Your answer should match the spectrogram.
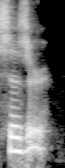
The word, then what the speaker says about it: Scizor: I call Scizor Scizor, and Pokemon calls it Scissor.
